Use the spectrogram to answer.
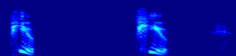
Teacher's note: consonant and it is the letter p which is called pu this is a bilabial once again it means your lips must meet in order to make this sound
